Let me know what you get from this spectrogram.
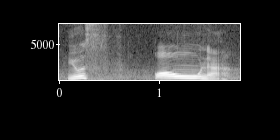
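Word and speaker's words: يُسْقَوْنَ: Yusqawna. Ko wa. Yusqawna. Yusqawna. Jangan sampai memanjangkan juga qauna, tidak.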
